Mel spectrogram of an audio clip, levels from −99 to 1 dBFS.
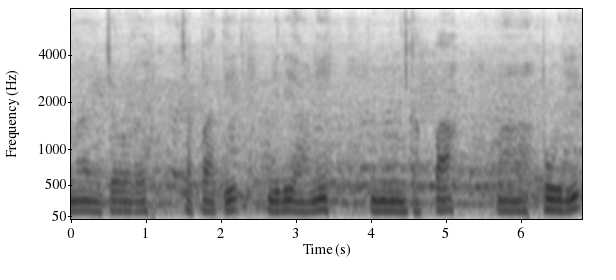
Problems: low volume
